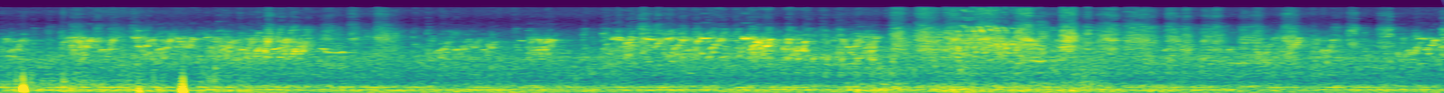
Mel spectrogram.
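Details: Budgerigar colony: a steady mass of overlapping warbled chirps and chatter from many birds, with a low hum underneath and a few sharp knocks near the start.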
